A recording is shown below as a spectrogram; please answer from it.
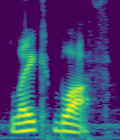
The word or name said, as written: Lake Bluff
